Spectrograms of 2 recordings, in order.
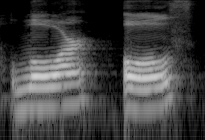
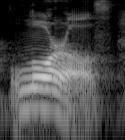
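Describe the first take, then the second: First: The word is broken into two separate parts. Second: The word is said as one smooth unit. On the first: "So divide the sounds until you're comfortable with each sound" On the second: "And then you can pronounce it as one"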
